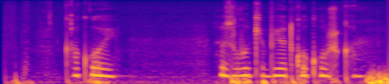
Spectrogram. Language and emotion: Russian, neutral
